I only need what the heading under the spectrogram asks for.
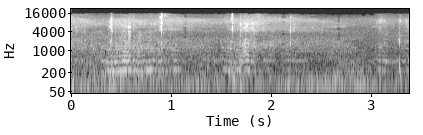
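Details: Honey bees buzzing during a look into a hive: a steady low hum with faint tonal bands, while a man talks nearby about brood and eggs.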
